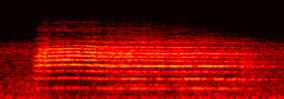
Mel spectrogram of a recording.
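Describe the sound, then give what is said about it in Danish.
A trumpeter hornbill gives one long, loud, nasal wailing call that holds steady for a couple of seconds before fading, with no one talking. “Det er lyden af en fugl, der hedder trompeter næsehornsfuglen.”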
